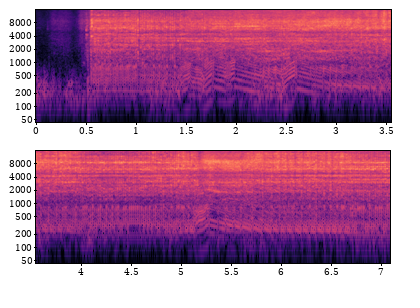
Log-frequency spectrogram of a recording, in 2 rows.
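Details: Husqvarna 562xp AutoTune saw, long unused, after part-throttle self-tune, cutting at about 15°F or colder on cold fuel: fires up and holds a crisp, steady high rev with brief dips as it bites; clean, healthy running.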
